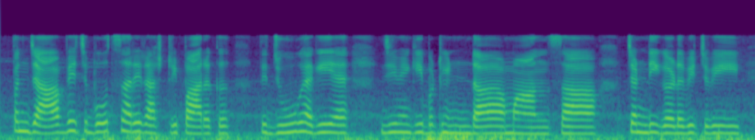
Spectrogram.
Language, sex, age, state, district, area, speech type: Punjabi, female, 30-45, Punjab, Mansa, urban, spontaneous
